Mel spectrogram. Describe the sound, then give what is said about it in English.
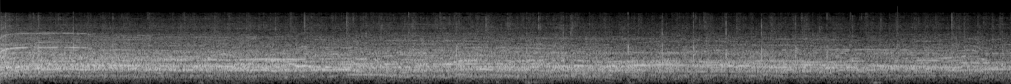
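A comedy crowd at the Skankfest comedy event cheers and applauds loudly and steadily for about ten seconds as comedian Louis C.K. makes a surprise appearance, a dense wash of clapping with shouts and whoops rising through it. “And this is the reaction he got when he made a surprise appearance this weekend at a comedy event called Skankfest.”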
